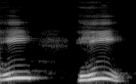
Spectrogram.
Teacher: ای کی ساؤنڈ چاہیے، اے کی ساؤنڈ نہیں چاہیے، ہے نہیں کوئی بولے گا، ہی، اعوذ باللہ، ٹھیک ہے۔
